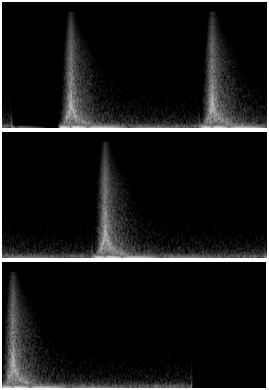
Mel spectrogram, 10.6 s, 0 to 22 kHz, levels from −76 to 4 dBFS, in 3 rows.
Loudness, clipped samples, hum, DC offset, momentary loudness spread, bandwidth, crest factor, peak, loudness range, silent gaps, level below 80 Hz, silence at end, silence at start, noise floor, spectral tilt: -26 LUFS; under 0.1%; none; under 0.1%; 27 LU; 16 kHz; 20 dB; -4 dBFS; 3 LU; none; -44 dBFS; 1.95 s; 0.1 s; -55 dBFS; -4 dB/octave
